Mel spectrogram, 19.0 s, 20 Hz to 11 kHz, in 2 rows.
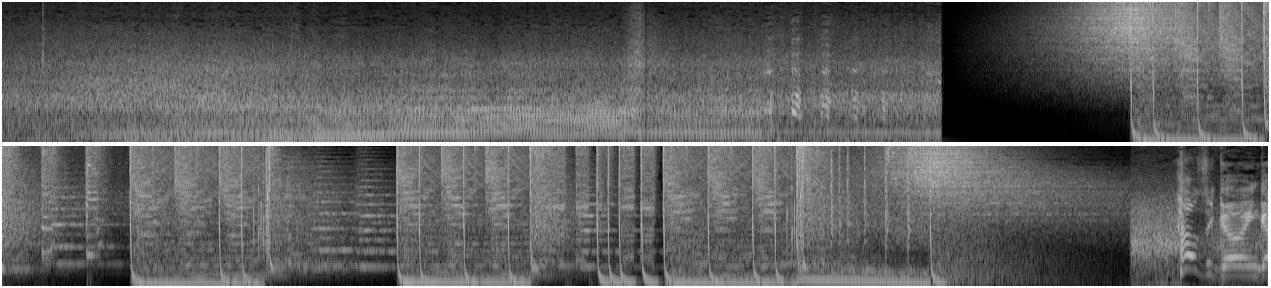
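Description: A BMW 8 Series convertible with over 500 horsepower builds a deep engine roar under acceleration, then, after a brief silence, comes through in loud, choppy bursts. A voice speaks over the first part.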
